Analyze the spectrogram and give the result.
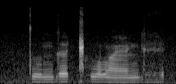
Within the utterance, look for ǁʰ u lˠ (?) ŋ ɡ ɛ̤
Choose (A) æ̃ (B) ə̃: A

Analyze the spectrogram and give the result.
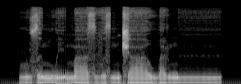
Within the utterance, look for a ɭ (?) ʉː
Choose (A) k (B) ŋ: B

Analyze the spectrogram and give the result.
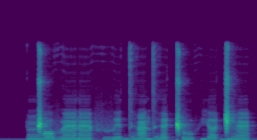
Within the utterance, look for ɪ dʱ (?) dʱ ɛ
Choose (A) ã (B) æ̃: B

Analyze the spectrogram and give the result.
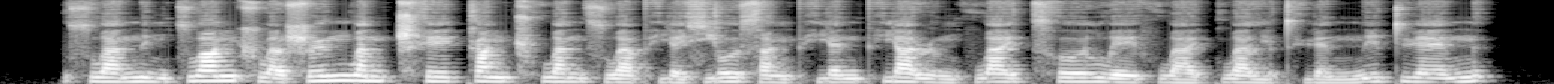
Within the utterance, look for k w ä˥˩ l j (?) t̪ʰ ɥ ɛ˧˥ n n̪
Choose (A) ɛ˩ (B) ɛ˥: A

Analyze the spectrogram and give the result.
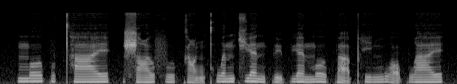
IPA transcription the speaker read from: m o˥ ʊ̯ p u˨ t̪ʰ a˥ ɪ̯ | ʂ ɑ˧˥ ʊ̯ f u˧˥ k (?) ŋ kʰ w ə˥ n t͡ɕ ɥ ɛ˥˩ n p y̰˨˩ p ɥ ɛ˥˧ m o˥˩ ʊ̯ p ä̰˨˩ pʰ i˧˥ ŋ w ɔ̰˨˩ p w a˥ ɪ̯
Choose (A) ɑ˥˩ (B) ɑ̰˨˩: B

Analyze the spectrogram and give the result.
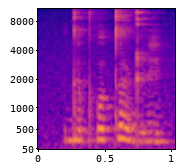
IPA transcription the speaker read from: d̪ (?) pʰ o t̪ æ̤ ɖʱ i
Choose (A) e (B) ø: A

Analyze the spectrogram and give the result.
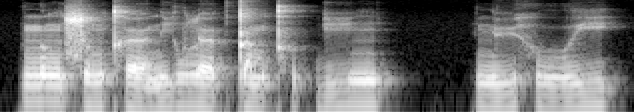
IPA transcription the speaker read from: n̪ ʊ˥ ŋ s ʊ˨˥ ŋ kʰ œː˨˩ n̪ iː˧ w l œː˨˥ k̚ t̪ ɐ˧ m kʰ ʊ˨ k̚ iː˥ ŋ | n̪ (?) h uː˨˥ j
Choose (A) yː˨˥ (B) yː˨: A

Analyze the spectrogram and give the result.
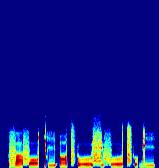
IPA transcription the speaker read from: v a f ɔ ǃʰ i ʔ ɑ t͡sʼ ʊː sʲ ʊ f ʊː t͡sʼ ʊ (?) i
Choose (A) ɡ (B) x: A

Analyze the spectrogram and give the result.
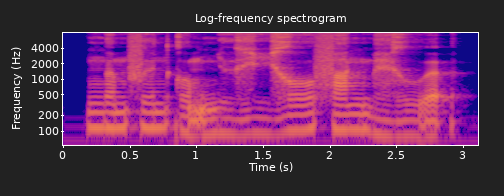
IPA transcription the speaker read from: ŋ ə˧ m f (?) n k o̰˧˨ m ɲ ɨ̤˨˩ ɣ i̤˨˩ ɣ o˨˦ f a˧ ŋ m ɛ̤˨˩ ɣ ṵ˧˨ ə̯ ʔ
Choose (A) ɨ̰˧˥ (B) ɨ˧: B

